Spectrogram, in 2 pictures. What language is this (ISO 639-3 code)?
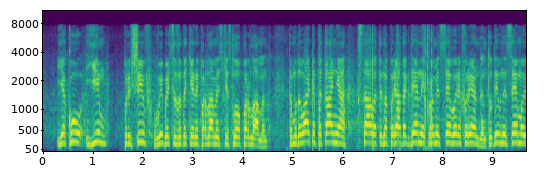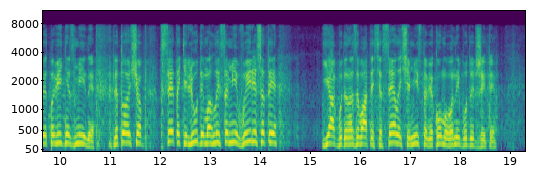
ukr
